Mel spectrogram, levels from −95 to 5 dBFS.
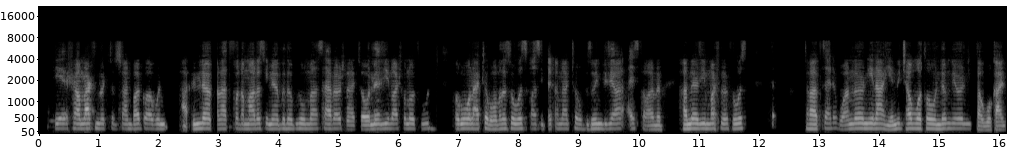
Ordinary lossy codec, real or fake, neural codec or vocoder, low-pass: AAC, 32 kbps; fake; codec, 16 kHz, 0.5 kbps, X-Codec, HuBERT features, trained on balanced general audio; 7.2 kHz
